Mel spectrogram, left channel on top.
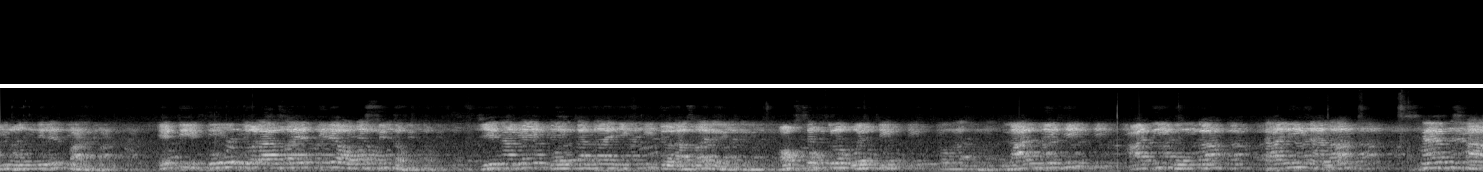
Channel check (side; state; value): left; silent; digital silence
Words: মন্দিরের পাড়ায়। এটি কোন জলাশয়ের তীরে অবস্থিত, যে নামে কলকাতায় একটি জলাশয় রয়েছে? অপশনগুলো বলছি, লাল দিঘি, আদি গঙ্গা, কালী নালা,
